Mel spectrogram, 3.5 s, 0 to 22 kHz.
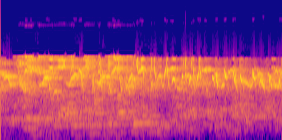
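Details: Contest-class greater green leafbirds singing at an Indonesian songbird competition, 10 September 2023: bright, continuous warbling of quick chirps and twittered slurs, several birds overlapping densely, a low murmur of people in the background.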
